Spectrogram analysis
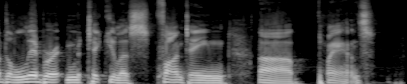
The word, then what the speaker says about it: Fontaine: That's just my thought because again, thinking about how methodical and how deliberate and meticulous Fontaine uh plans they mispronounced it in game. It's pronounced similar to the English word tune.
